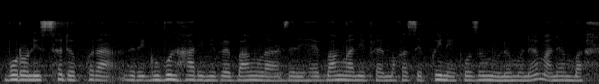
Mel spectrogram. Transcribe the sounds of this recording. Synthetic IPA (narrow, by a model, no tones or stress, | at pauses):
bɔɾɔnisɯdɯpʰɯɾazaɾiɡubɯnɦaɾinipʰɾajbaŋlazaɾiɦajbaŋlanipʰɾajmakʰasepʰɯjnajkʰɯwzɯŋnunɯmɯnɯmanɯmba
